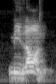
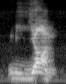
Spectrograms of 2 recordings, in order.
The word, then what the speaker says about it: millón: And remember, when we see two L together, the pronunciations of these two L is not like English la. So we don't read un millón, we read un millón. And the two L's just sounds like Y or J's in English.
